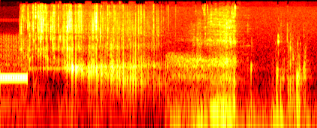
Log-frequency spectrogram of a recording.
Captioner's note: phone ringing; coffee pouring; host sipping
